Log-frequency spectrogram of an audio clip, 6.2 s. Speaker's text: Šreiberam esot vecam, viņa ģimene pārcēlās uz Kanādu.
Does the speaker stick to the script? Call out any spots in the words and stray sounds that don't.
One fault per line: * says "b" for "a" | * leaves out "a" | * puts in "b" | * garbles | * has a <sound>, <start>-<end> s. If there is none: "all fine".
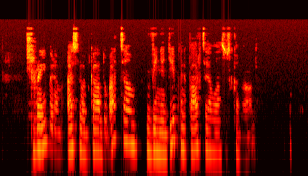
* puts in "gadu"
* has a dropout, 3.6-3.6 s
